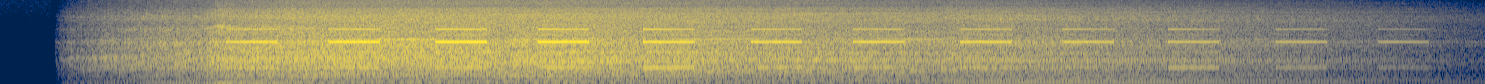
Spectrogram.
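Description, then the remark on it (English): A reversing truck sounds a steady series of short, high-pitched beeps at an even pace over its deep, rumbling engine, fairly loud, with no one speaking. “Some sounds can make us feel uncomfortable, like these short, high-pitched sounds from a reversing truck.”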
